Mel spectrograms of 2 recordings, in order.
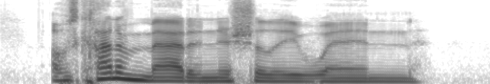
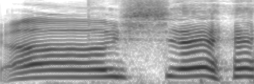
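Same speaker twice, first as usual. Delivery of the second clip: high, loud hyped-up "oh shit"; hype reaction; 14 semitones higher, 6 dB louder than usual. Retold or imitated. Hyping up a buddy's fresh cut, high excited shout. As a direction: gas up a friend's fresh haircut. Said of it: "you hype your boys up".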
